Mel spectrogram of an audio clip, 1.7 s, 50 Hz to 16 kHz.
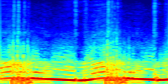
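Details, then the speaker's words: Ferrari Roma, 3.9-litre twin-turbo V8, 620 hp, just started, at standstill: crisp blips about twice a second, clean even pitch, no clatter; healthy, free revving. "That's enough. Yeah, it sounds awesome."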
